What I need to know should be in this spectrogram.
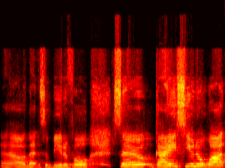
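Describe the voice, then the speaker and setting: Over noticeable background noise, a woman speaks at a fairly slow pace in a high voice. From Vietnam. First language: Vietnamese. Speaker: online business coach. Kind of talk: live stream chat.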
